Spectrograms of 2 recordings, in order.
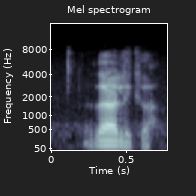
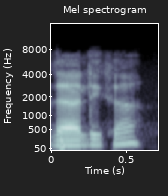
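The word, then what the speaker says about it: ذلك: And hana dhalika are pronounced as hada with an alif. So it's hada and dhalika, but are written without the alif.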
